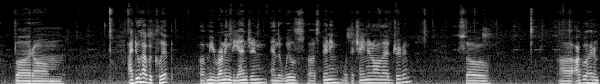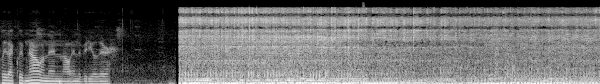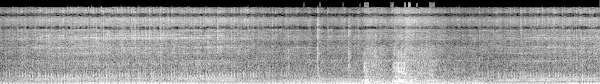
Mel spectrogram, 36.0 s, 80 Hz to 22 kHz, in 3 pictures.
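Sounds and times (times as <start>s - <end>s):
go-kart engine running: 15.6s - 36.0s.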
